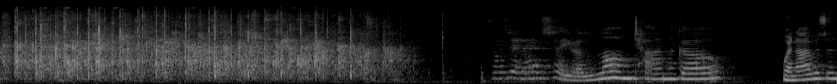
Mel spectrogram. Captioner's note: applause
